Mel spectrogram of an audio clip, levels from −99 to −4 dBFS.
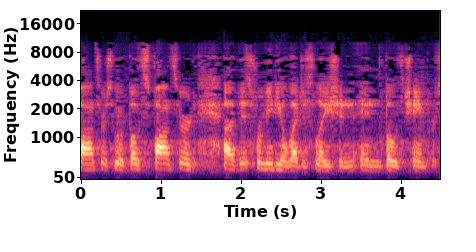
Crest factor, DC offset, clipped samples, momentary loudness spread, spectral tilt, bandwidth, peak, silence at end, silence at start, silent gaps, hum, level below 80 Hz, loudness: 18 dB; under 0.1%; under 0.1%; 10 LU; -0.5 dB/octave; 10.5 kHz; 0 dBFS; 0 s; 0 s; none; none; -78 dBFS; -19 LUFS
